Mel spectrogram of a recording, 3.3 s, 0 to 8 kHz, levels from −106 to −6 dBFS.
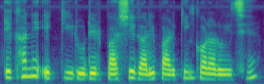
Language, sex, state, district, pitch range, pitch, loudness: Bengali, female, West Bengal, Cooch Behar, 180-230 Hz, 200 Hz, -16 LUFS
